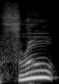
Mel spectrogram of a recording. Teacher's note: 舌尖的 r， frfr，后面是稍微撅嘴唇的 u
